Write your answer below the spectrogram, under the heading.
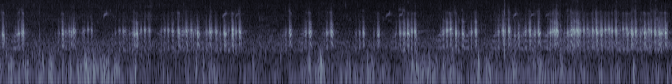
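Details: Many wood frogs in a breeding pond near a house in Blackfalds, Alberta, chasing and mating; raspy, clucking croaks pour out in overlapping bursts, thinning briefly then swelling again.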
